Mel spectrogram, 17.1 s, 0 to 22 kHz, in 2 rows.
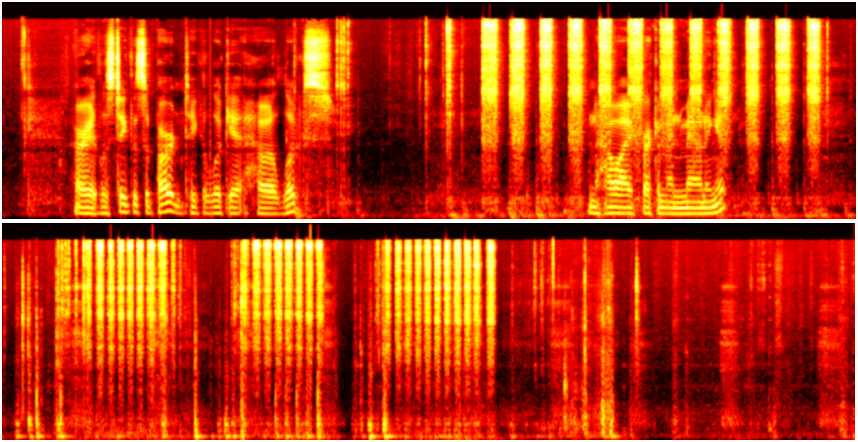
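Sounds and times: ratcheting screwdriver clicking: 4.2s - 8.3s, 9.2s - 13.5s
parts handled clicks and knocks: 7.7s - 15.5s.

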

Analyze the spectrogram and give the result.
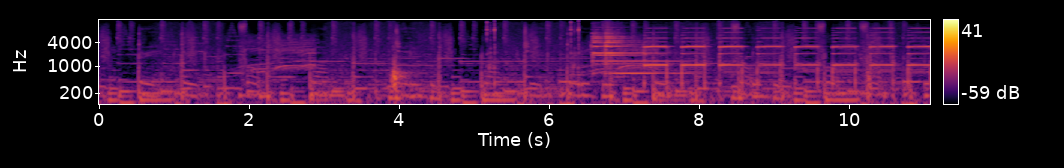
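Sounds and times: background music: 0.0s - 11.0s
alarm clock beeping: 6.6s - 11.0s.

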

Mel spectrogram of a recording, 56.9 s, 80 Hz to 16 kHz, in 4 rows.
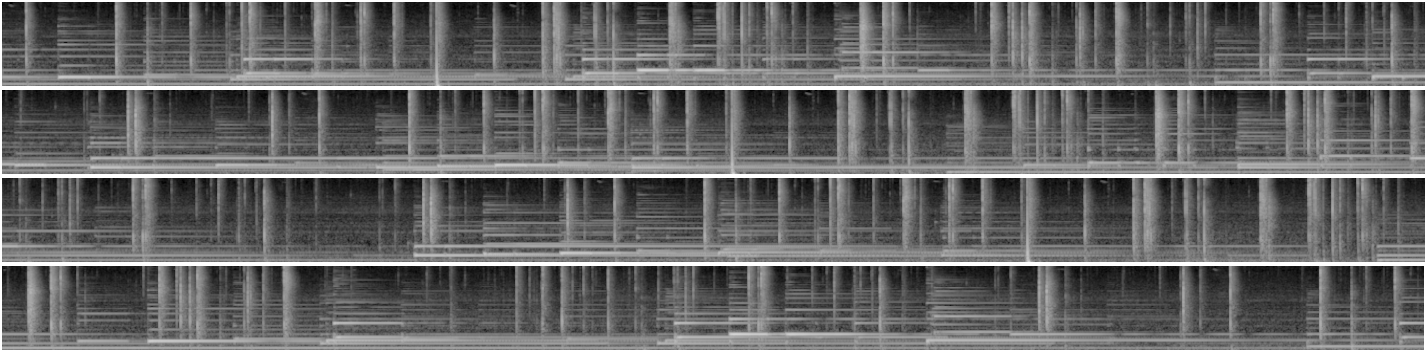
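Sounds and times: firewood crackling and popping: 0.0s - 56.9s
lyre plucked melody: 0.0s - 56.9s.

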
